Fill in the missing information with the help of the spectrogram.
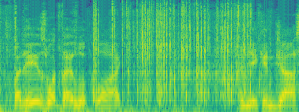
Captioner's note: bark ripping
